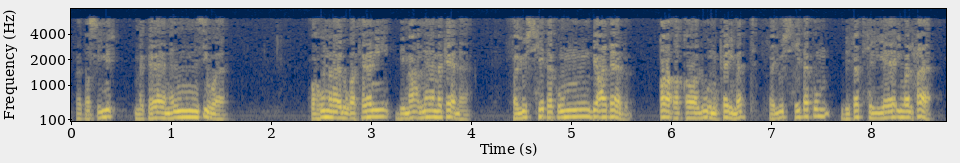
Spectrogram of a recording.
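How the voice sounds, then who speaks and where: Male radio presenter, quick formal read, raspy breathy timbre, dull lo-fi archival sound. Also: on the high side. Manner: brisk formal classical Arabic delivery. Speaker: radio presenter explaining recitation variants. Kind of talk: formal scripted explanation.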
